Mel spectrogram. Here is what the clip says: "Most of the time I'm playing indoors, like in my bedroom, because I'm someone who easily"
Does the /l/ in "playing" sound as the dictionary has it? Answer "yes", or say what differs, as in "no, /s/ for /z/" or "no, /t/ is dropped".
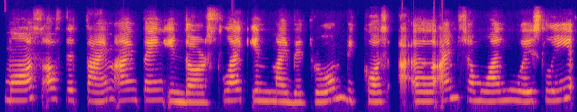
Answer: no, /l/ is dropped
